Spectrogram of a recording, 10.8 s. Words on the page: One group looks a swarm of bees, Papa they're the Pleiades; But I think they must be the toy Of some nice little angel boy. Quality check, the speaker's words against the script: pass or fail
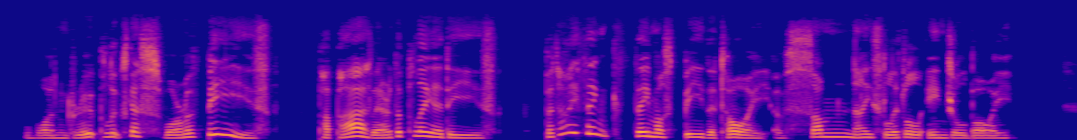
pass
